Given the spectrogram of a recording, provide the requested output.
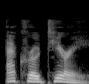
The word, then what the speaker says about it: Ακρωτήρι: Akrotiri (Greek: Akrotiri, pronounced Greek: Akrotiri) is a Minoan Bronze Age settlement on the volcanic Greek island of Santorini, Thera.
